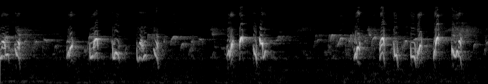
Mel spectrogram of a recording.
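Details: Stripe-throated bulbul, a territorial resident bird provoked into singing, giving bursts of rapid, bubbly chattering notes in clustered phrases separated by brief pauses, with no other sounds.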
